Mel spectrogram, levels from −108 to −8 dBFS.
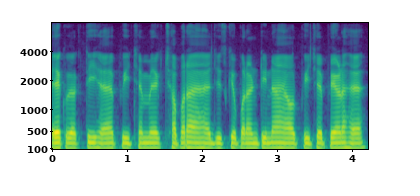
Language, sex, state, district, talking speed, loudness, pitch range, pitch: Hindi, male, Jharkhand, Garhwa, 225 wpm, -19 LUFS, 115-120 Hz, 115 Hz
